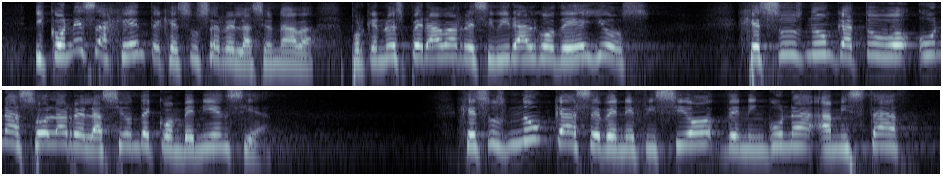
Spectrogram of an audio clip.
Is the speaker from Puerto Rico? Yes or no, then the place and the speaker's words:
no; Mexico; Y si en algo somos buenos los mexicanos es en eso, ¿verdad?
